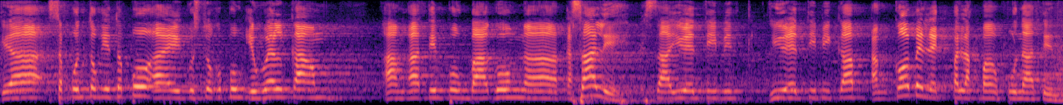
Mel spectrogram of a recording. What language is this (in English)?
Filipino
